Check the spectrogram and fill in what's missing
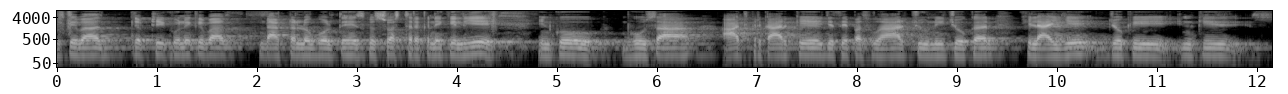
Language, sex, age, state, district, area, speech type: Hindi, male, 18-30, Uttar Pradesh, Jaunpur, urban, spontaneous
